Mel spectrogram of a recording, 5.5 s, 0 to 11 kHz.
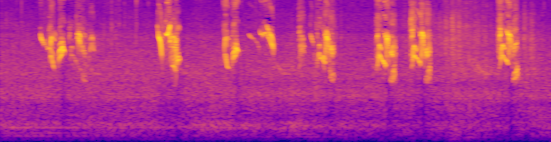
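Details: Sparrows at a Tenmangu shrine, Japan, 4 March 2020: loud, clear chirps in doubled or tripled bursts roughly every half second to second, crisp and high, over faint low background hum.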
